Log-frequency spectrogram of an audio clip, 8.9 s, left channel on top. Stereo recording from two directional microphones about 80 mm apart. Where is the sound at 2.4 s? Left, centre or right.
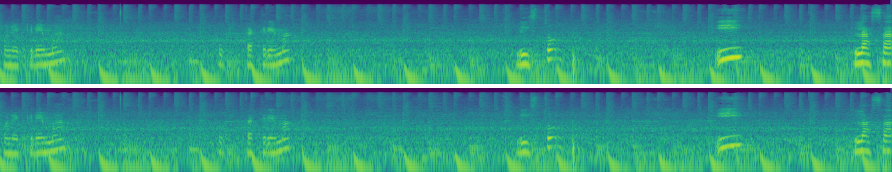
Centre.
